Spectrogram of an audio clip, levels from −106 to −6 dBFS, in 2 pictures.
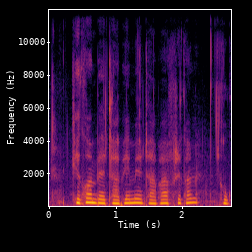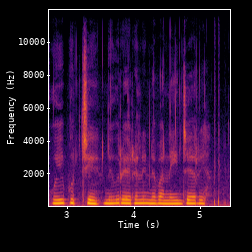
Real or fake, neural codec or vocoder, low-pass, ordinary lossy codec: real; none; none; none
